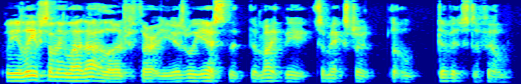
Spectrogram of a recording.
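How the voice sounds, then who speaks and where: A man's voice: mid-range voice, fast talker. A man with a sniffly head cold, chatting in a sarcastic vlog and chuckling as he reads letters aloud. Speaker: vlogger. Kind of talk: casual ranting vlog.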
